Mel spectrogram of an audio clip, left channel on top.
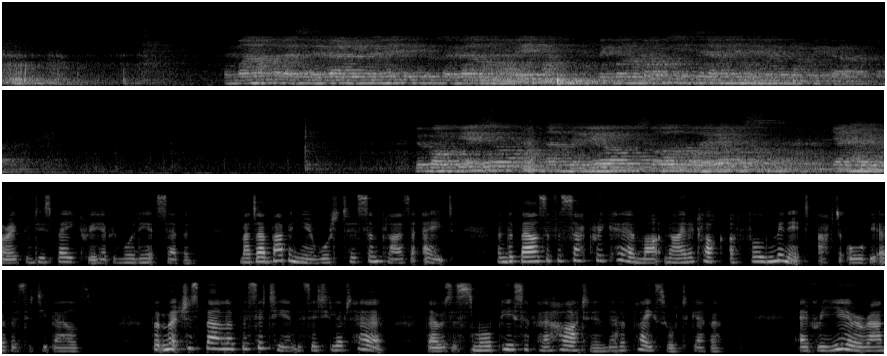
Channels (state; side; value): different; both; correlation -0.01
